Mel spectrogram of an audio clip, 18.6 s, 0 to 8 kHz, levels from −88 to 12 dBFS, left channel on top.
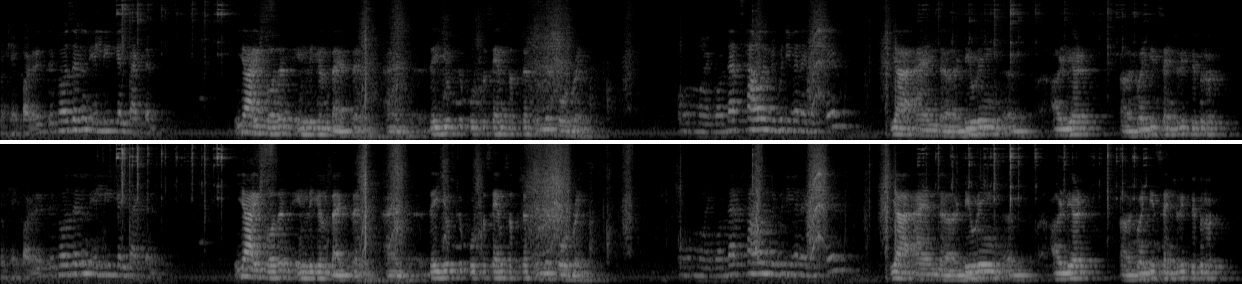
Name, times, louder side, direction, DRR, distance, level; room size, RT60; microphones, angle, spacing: voice 1, 0.0-2.4 10.2-12.7, left 2 dB, 60° left, 1.0 m, -47 dB
sound 1, 1.5-3.4 3.8-4.3 4.9-5.0 5.3-6.1 6.6-6.8 7.1-7.3 7.8-9.5 10.0-10.2 11.3-11.6 12.1-12.7 13.0-17.5, right 11 dB, 45° right, 0.3 m, -46 dB
voice 2, 3.5-8.8 13.3-15.4 15.8-16.3 16.8-18.2, right 2 dB, 80° right, 1.1 m, -41 dB
6.5 x 4.6 x 6.6 m
head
